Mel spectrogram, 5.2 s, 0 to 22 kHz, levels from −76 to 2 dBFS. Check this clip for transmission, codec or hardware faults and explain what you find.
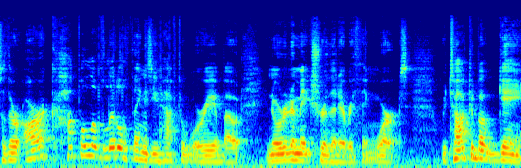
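One fault is present, GSM signalling bursts, from 0.99 s to 1.71 s. A nearby 2G phone exchanging short signalling bursts is rectified by the audio circuitry, producing a galloping pattern of ticks and 217 Hz buzzes, roughly 15 dB below the main sound.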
